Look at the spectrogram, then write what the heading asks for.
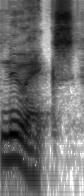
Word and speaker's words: Nux: a multi effects pedal new X isn't it that's pronounced new X I haven't tried them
